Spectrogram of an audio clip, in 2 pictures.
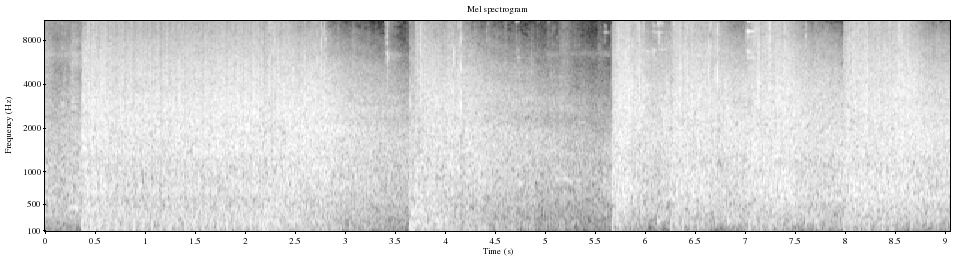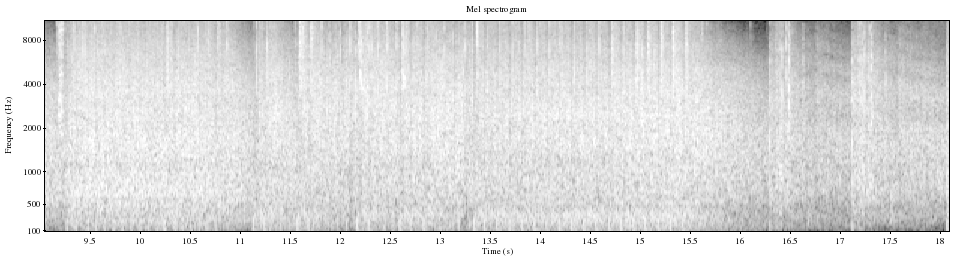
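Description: Belt-fed machine guns firing long full-automatic bursts, almost without a break, with short lulls about three and a half seconds in and again near six seconds.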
